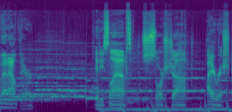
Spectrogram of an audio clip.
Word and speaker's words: Saoirse: Then you should go to Google to actually learn to pronounce Sorsha. There's one actress named Saoirse Ronan.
